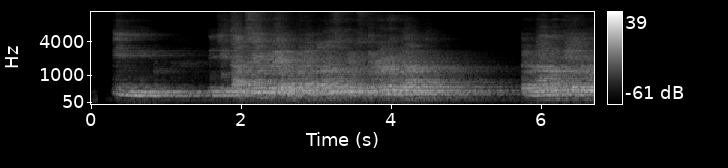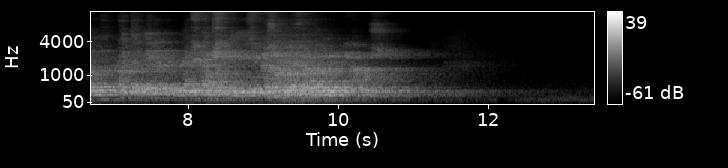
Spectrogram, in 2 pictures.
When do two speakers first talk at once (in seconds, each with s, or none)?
8.0 s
